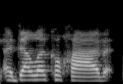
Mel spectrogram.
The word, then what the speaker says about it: Adela Cojab: Adela Cojab.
